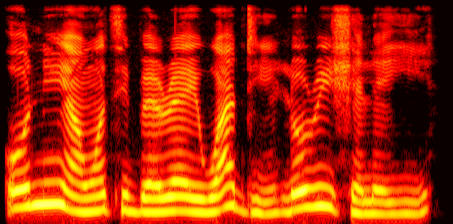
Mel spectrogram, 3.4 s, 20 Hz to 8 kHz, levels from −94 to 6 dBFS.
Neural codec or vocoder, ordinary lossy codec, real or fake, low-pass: none; none; real; 7.2 kHz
